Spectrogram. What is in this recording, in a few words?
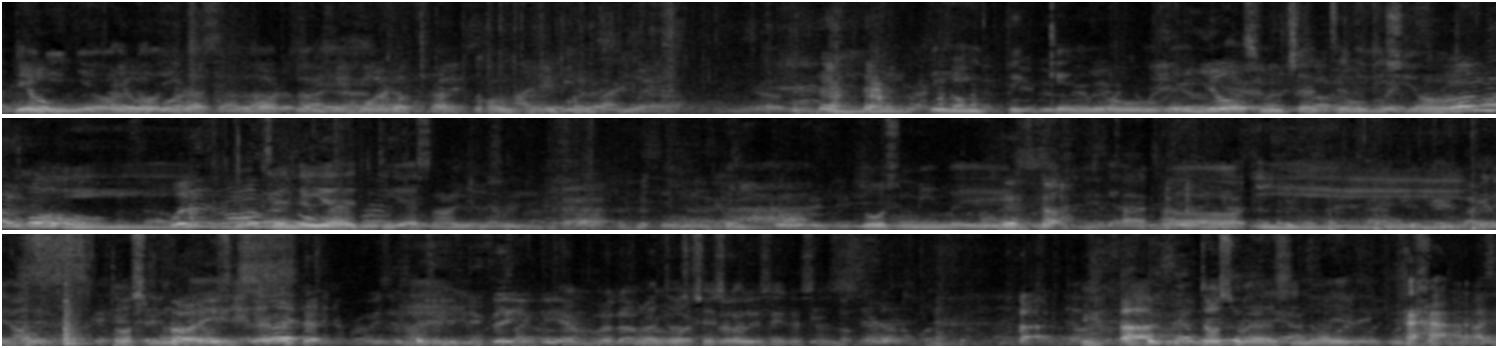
Spanish homework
